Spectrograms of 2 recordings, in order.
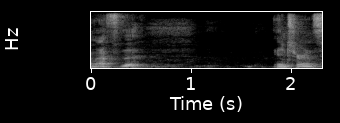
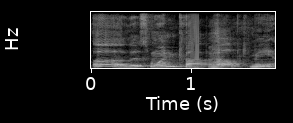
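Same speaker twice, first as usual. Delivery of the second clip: higher, slow, mocking tone; mock naive quote; 6 semitones higher, slower than usual. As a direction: parody a gullible defender of police.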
